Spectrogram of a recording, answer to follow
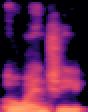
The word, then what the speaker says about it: Ong: And this one is two words, if you will, though you might hear it as 3 syllables. Ong, O-N-G, Ong So Hung, H-U-N-G, Ong So Hung.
